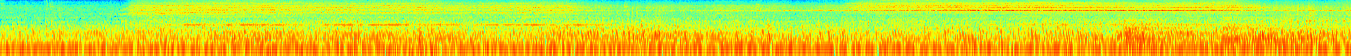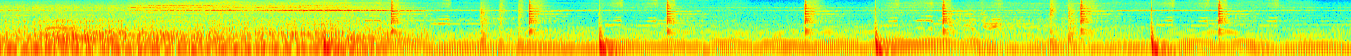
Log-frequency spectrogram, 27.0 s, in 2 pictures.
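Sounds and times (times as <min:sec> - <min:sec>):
freight train rolling past: 0:00.0 - 0:19.5
diesel locomotive engine rumble: 0:00.0 - 0:27.0
high wheel squeal: 0:01.2 - 0:27.0.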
